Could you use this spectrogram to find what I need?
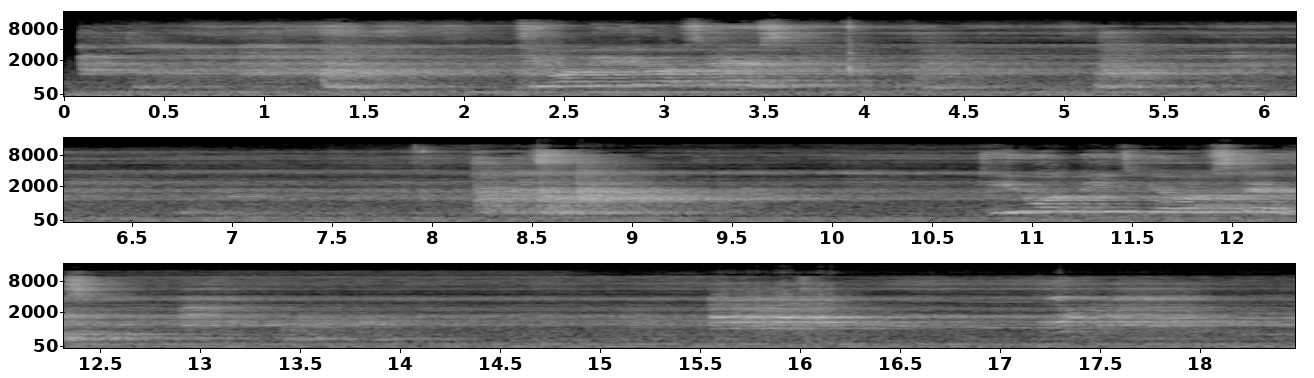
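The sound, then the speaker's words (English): Choppy, hissing radio static from a ghost box, a ghost hunting tool, sweeps on and off, with garbled voice fragments breaking through in short bursts every few seconds, fairly loud and continuous throughout. “And you can see a lot of times you don't get anything but static, and then a voice comes through.”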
